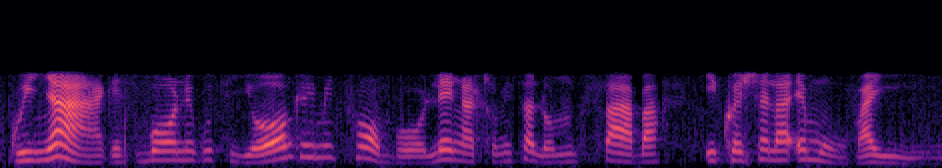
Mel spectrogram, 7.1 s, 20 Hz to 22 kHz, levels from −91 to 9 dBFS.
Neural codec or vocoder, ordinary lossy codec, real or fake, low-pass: none; Opus, 16 kbps; real; 3.6 kHz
